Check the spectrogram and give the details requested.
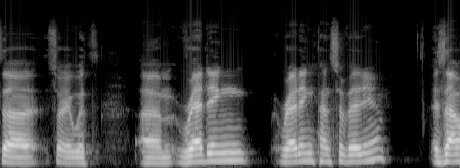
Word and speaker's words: Reading: Well, are you familiar with uh with uh sorry with um reading reading Pennsylvania? Is that how you pronounce it?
